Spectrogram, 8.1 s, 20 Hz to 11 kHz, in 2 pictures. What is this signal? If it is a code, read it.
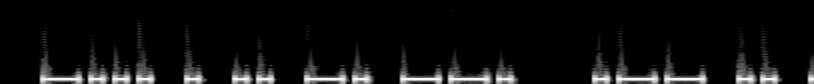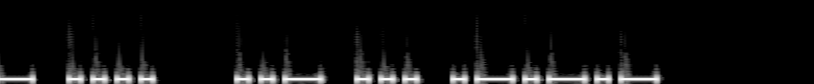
Morse code, heard as a keyed tone, about 20 wpm, 700 Hz. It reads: BEING WITH US.
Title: Sentences with 5-Word Phrases - 20wpm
